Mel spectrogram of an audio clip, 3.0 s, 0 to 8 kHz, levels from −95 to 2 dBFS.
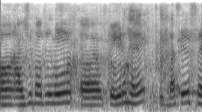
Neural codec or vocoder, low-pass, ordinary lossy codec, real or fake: codec, 24 kHz, 3 kbps, HILCodec; 7.2 kHz; none; fake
